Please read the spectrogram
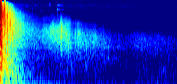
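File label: weapon ar fire player atmo exterior; gmod; viper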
